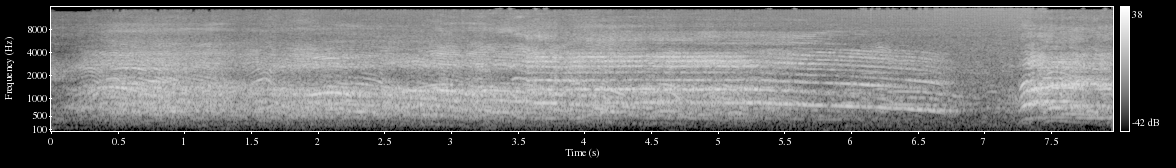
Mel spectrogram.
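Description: A group of young men chant a mournful lament together through a microphone.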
